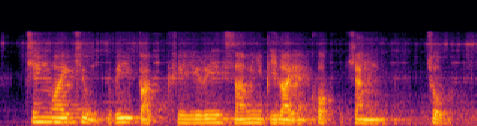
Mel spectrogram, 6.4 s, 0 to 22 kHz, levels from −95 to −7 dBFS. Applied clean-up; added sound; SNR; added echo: neural separator model SepFormer DNS4.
